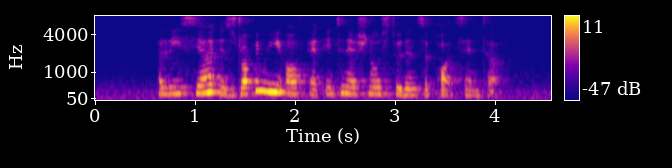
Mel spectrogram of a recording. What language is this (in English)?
English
